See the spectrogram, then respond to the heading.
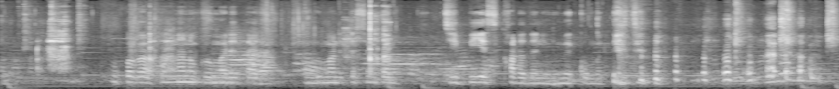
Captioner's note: laughs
